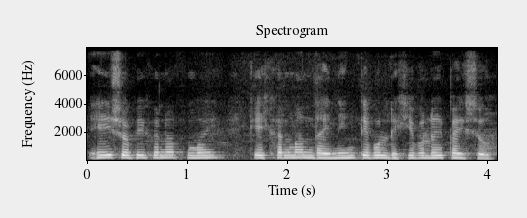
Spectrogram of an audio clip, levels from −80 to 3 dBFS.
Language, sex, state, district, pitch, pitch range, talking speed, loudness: Assamese, female, Assam, Kamrup Metropolitan, 185 Hz, 175-190 Hz, 115 wpm, -15 LUFS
